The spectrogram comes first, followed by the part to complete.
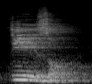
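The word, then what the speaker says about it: κτίζω: Tizo. And tizo ke usho upronounce ungazuthi lo K akekho.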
